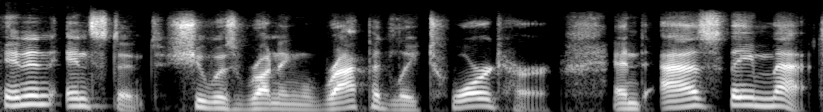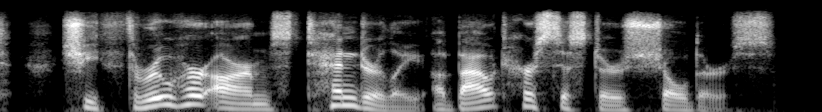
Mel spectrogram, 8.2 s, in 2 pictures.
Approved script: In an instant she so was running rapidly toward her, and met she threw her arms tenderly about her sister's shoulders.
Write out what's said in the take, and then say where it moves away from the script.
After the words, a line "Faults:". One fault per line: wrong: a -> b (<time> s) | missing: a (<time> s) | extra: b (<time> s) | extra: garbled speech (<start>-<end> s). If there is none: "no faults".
In an instant she was running rapidly toward her, and as they met she threw her arms tenderly about her sister's shoulders.
Faults:
missing: so (1.0 s)
extra: as they (3.3 s)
